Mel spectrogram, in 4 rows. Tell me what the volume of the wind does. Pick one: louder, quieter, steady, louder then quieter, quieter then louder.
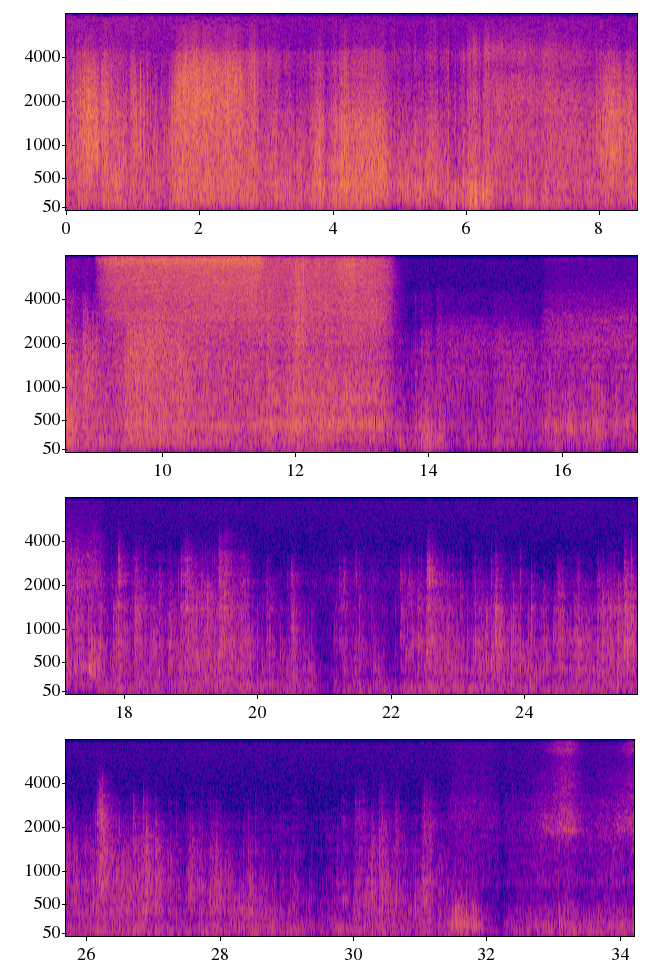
quieter.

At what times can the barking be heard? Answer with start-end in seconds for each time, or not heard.
not heard.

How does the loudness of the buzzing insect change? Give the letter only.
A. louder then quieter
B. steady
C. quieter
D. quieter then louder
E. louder
E.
